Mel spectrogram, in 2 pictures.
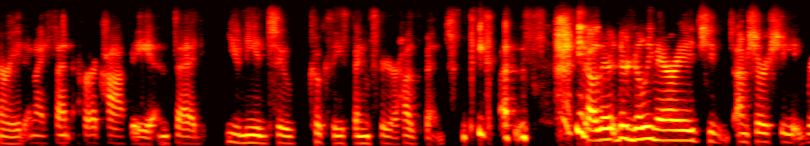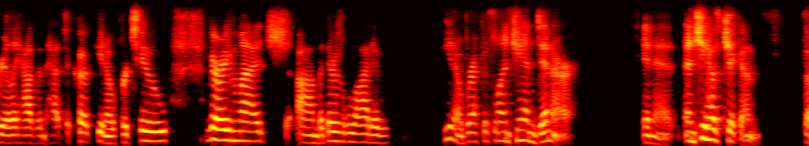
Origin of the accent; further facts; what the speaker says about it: Massachusetts, United States; And growing up in Massachusetts, my grandmother always had it.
